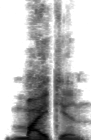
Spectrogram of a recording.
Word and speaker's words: Mykyn: We want to show some love to our first ever sponsor, Mykin. That's spelled Mykyn.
